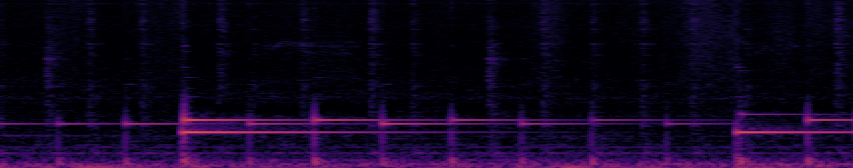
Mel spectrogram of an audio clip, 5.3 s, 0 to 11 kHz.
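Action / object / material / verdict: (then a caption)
strike / granite lithophone bars / granite / none. An 8-bar lithophone of solid black granite slabs on a low frame is struck with two soft-headed mallets, red and green balls on wooden sticks, tapping out a melody. Clear pitched tones ring out, centred near 580 Hz, each sustaining about a second over a soft low thud, with the strongest strikes near the start and toward the end.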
